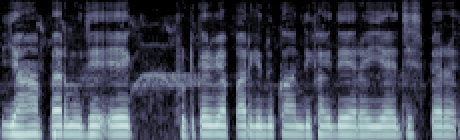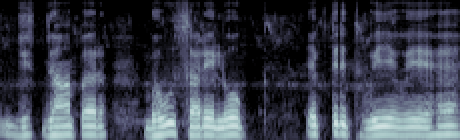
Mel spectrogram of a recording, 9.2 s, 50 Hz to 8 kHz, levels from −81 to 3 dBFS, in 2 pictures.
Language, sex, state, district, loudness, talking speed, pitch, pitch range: Hindi, male, Rajasthan, Bikaner, -17 LUFS, 150 wpm, 135 Hz, 130-140 Hz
